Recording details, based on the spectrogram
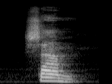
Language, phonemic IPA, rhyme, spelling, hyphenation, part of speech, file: Dutch, /saːm/, -aːm, saam, saam, adverb, Nl-saam.ogg
- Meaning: together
